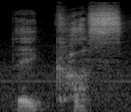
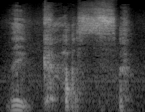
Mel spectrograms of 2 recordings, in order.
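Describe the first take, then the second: First: "cuss" said in a whisper, correcting "cursing"; funny pronunciation. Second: "cuss" whispered a bit higher; funny pronunciation. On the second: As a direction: breathe out "They cuss" playfully. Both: Shown as a demonstration. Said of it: "Not cursing".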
